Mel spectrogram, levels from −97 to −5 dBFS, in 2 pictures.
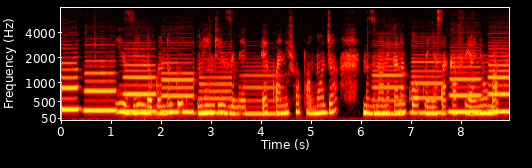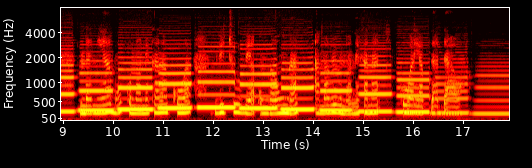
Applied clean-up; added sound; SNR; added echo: none; Wind instrument, woodwind instrument; -2 dB; none.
